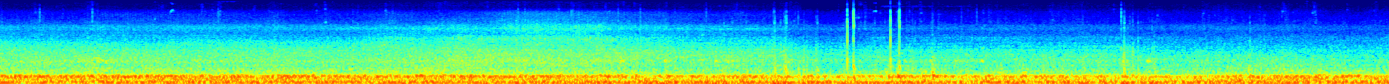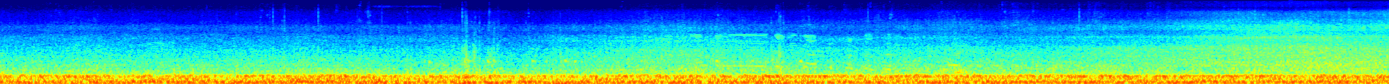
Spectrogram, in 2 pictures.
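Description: Tyres roll steadily over a road with a low, constant rumble.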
